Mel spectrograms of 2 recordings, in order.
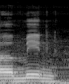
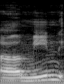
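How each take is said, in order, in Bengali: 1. দ্বিতীয় স্বরধ্বনিটির উচ্চারণ 'bed'-এর 'e'-এর মতো। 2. দ্বিতীয় স্বরধ্বনিটির উচ্চারণ 'see'-এর 'ee'-এর মতো। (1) "আকার ময় একার দন্তের ন" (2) "আকার ম হস্যই দন্তের ন ... এটা সঠিক নয়"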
